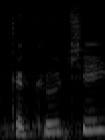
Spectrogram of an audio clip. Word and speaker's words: Kikuchi: My colleague states it's Kikuchi. Is that how it's pronounced? Thank you. I believe so. That's correct.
